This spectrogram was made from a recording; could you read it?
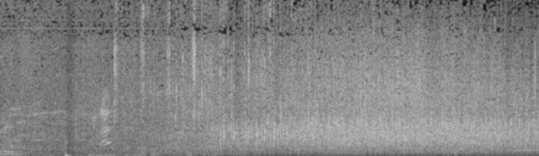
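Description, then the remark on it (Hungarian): A large outdoor crowd in St. Peter's Square applauds Pope Francis after his blessing, a dense wash of clapping that swells after a brief sharp knock and holds loud and continuous to the end, with faint voices mixed in. “Ma sem maradt el a Szentpéter téren a szokásos taps, amellyel megköszönik Ferenc pápának az áldását, az ő tanítását.”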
